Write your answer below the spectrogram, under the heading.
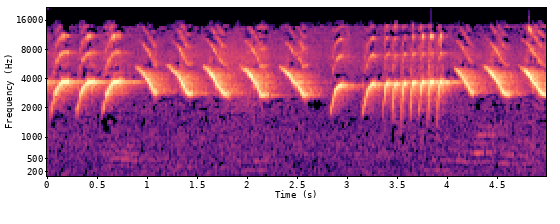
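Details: Singing F1 canary: rising and falling whistled notes in quick series, a burst of rapid clicking trills, then more sweeping downslurs, loud and clear.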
